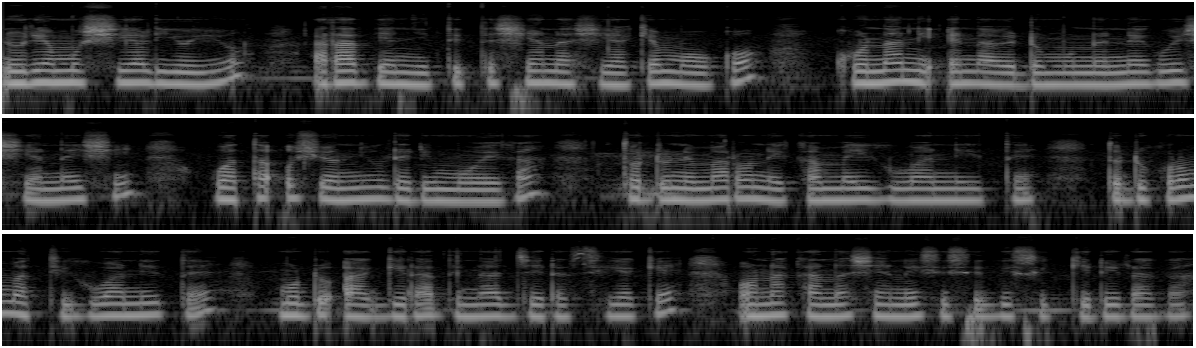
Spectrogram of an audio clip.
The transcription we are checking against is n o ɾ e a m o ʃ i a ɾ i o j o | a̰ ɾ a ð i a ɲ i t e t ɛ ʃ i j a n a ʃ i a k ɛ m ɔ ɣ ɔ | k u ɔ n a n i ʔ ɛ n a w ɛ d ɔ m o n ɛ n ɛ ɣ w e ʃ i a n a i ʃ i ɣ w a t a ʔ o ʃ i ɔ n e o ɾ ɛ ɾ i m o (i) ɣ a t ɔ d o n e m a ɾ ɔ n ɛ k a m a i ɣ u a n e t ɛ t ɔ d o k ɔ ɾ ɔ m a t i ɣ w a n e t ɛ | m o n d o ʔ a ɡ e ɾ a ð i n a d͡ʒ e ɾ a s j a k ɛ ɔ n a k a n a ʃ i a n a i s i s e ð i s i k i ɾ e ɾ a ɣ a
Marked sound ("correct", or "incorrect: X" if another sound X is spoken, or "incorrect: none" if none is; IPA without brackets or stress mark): incorrect: ɛ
